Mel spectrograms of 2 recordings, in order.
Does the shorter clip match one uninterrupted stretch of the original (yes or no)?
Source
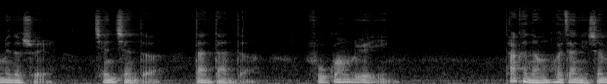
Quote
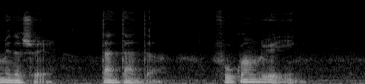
no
